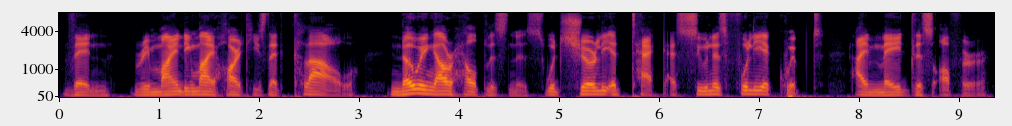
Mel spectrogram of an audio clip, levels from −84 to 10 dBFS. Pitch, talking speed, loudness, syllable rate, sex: 95 Hz, 135 wpm, -21 LUFS, 4.0 syllables/s, male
